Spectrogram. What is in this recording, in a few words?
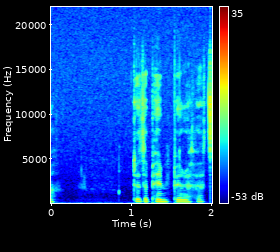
"pump", Welsh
